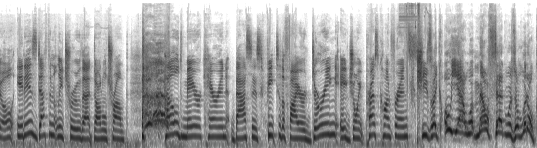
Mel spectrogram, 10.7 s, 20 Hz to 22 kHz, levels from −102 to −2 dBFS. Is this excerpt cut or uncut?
cut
